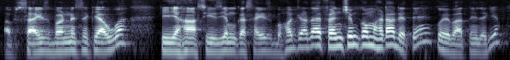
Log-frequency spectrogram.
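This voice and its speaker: Speaking fast in a mid-range, dark-toned voice, this chemistry lecturer explains each step at the board, throwing rhetorical questions to the class. He blends Hindi with English technical terms and stretches out the important words. The recording sounds dull and lo-fi.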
